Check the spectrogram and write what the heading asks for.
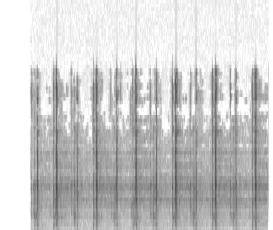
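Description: Ticking-clock countdown sound effect: faint, even ticks, about three to four a second, starting about half a second in.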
